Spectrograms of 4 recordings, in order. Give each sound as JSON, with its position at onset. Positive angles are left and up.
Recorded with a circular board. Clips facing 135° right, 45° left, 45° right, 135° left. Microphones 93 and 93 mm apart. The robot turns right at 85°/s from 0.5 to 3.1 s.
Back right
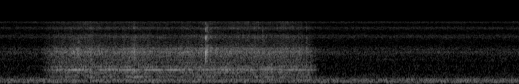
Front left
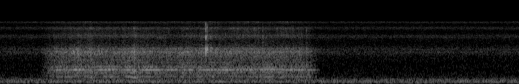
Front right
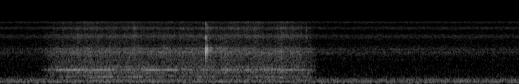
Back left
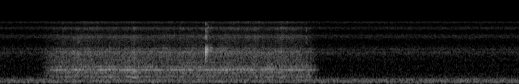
{"t": 2.0, "sound": "a finger snap", "azimuth_deg": -155, "distance_m": 2.0}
